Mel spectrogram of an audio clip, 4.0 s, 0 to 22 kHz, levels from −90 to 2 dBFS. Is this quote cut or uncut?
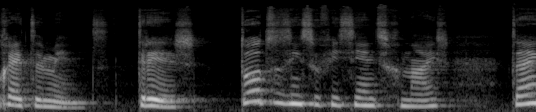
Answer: uncut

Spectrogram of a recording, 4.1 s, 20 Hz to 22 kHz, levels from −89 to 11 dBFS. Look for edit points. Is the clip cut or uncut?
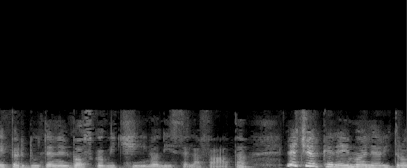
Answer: uncut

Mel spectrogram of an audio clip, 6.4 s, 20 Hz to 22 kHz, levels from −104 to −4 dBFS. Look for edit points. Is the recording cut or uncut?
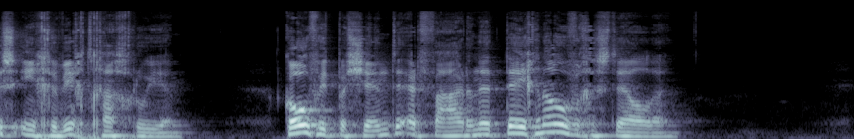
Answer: cut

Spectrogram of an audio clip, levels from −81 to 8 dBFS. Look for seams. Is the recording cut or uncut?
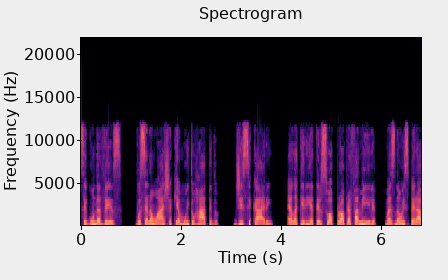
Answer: uncut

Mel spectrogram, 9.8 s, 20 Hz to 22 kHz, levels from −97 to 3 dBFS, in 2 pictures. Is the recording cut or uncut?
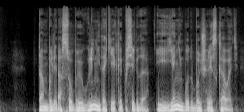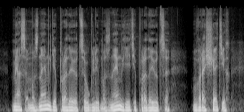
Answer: cut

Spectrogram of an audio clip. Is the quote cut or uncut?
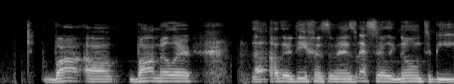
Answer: cut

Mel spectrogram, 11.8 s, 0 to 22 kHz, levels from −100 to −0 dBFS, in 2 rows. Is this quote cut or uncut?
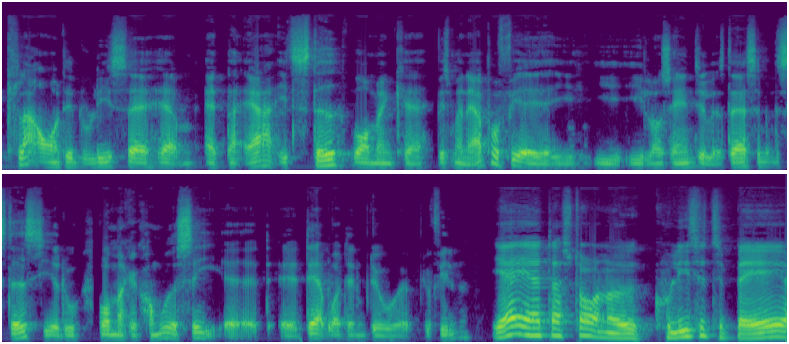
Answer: cut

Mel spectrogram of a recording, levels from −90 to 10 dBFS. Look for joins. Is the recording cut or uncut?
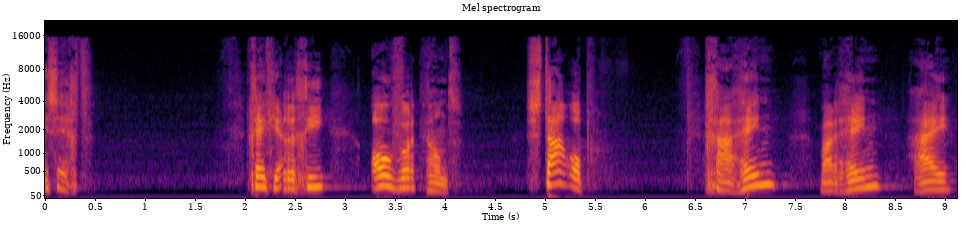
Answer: cut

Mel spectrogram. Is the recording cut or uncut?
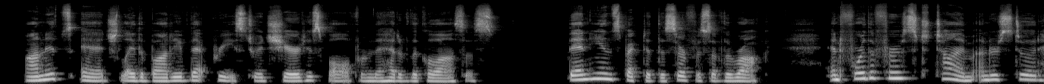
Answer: uncut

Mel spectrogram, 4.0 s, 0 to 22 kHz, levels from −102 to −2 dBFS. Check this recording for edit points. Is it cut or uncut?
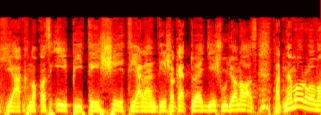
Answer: uncut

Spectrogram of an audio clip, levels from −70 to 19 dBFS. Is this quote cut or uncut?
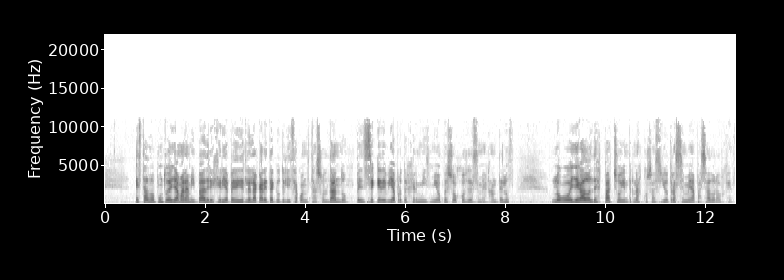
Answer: uncut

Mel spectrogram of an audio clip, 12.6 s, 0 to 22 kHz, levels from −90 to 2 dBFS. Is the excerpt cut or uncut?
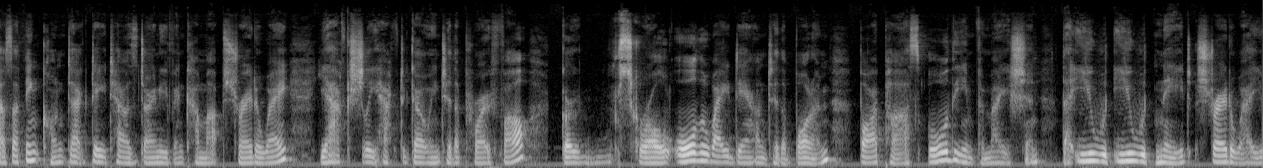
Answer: cut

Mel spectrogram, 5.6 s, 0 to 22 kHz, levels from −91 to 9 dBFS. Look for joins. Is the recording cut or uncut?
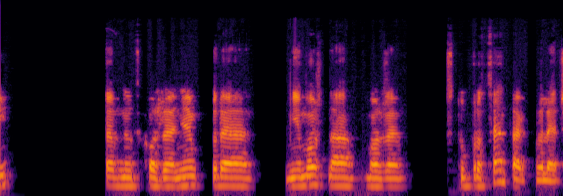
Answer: uncut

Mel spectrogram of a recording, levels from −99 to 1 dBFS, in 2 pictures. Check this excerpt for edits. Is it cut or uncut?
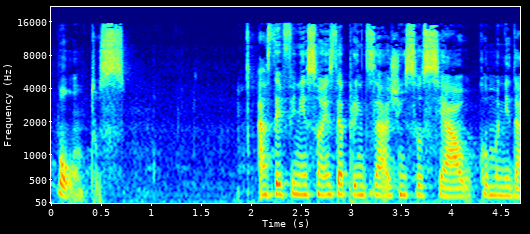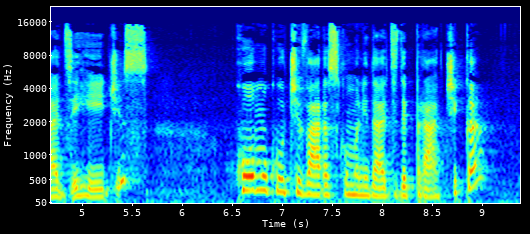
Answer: uncut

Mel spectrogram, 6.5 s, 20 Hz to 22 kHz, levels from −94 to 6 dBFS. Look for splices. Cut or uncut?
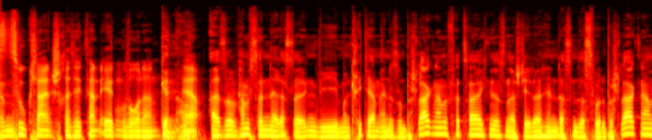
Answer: cut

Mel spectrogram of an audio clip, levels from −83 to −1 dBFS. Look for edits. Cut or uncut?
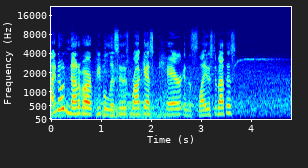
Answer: uncut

